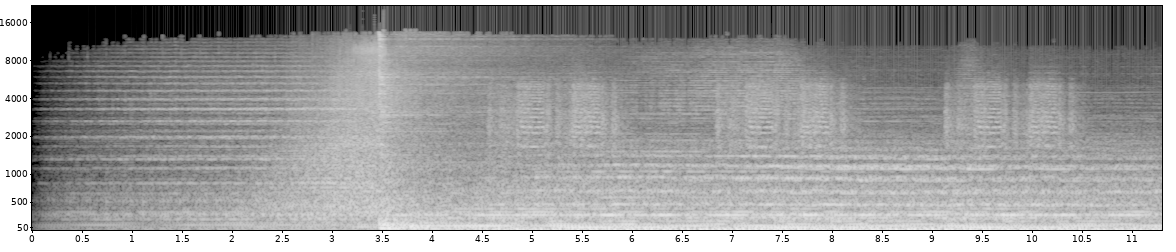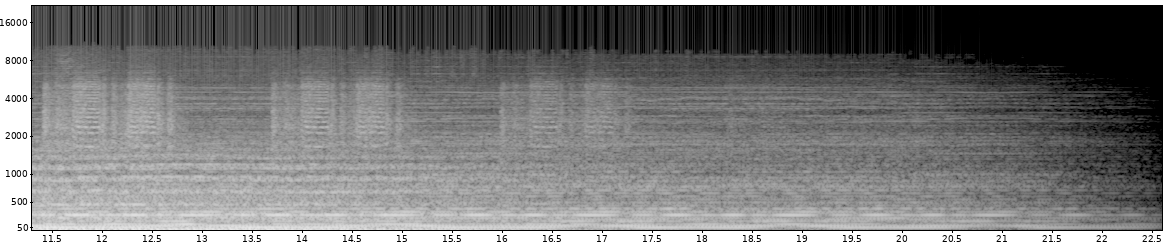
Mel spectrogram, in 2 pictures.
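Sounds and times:
power guitar: 0:01.8 - 0:19.7.

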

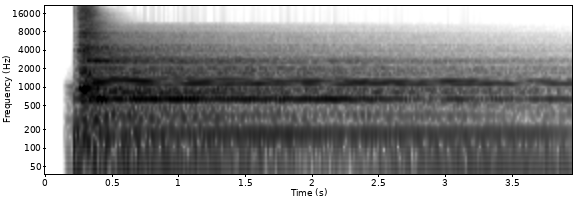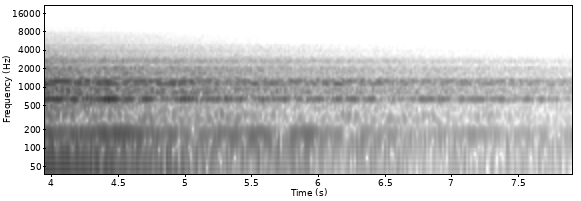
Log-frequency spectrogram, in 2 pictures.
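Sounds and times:
eerie piano stinger: 0:00.2 - 0:06.0.

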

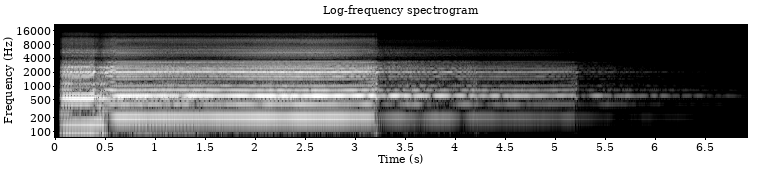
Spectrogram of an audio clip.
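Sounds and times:
battle horn: 0:00.0 - 0:06.4.

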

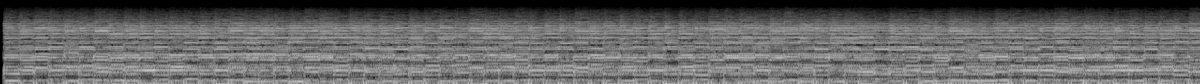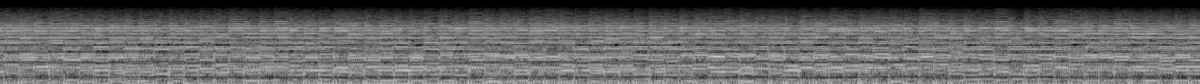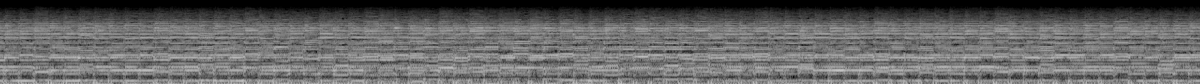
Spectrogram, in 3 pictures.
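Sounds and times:
guitar in game music: 0:00.0 - 0:36.0.

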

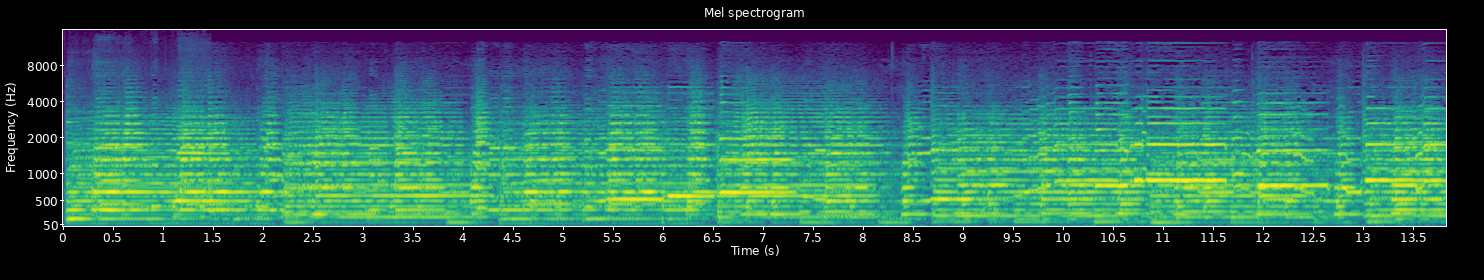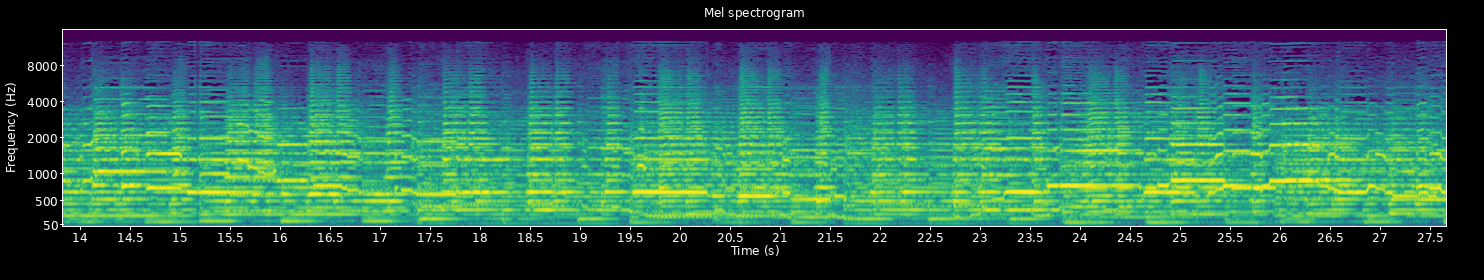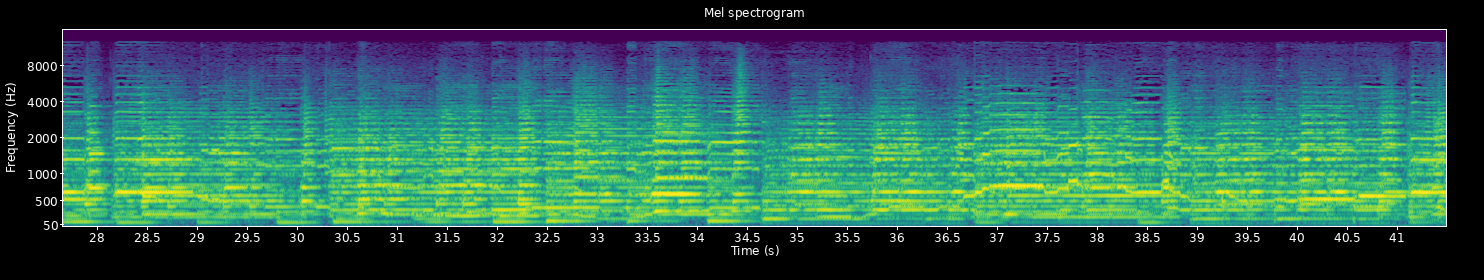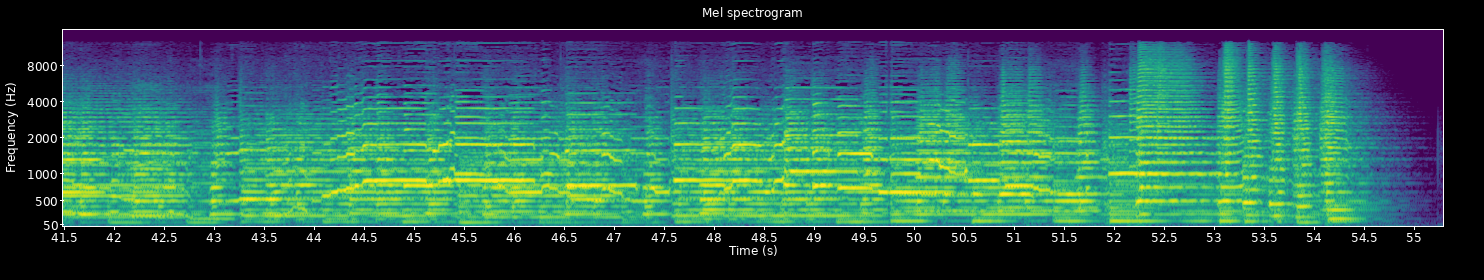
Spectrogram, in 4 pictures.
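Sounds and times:
waltz music: 0:00.0 - 0:55.0.

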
